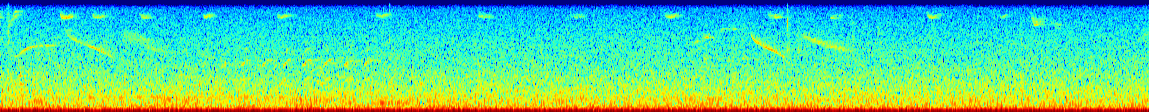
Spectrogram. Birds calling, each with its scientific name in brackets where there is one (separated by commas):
Roadside Hawk (Rupornis magnirostris), Rufous-collared Sparrow (Zonotrichia capensis)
